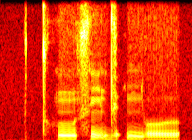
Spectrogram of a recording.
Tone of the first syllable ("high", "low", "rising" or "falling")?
low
